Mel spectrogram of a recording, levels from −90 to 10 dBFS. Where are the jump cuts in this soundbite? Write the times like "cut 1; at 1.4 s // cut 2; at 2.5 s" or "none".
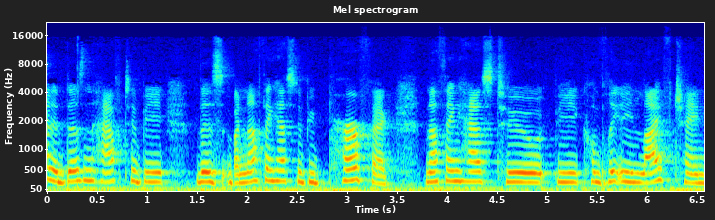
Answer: cut 1; at 1.9 s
